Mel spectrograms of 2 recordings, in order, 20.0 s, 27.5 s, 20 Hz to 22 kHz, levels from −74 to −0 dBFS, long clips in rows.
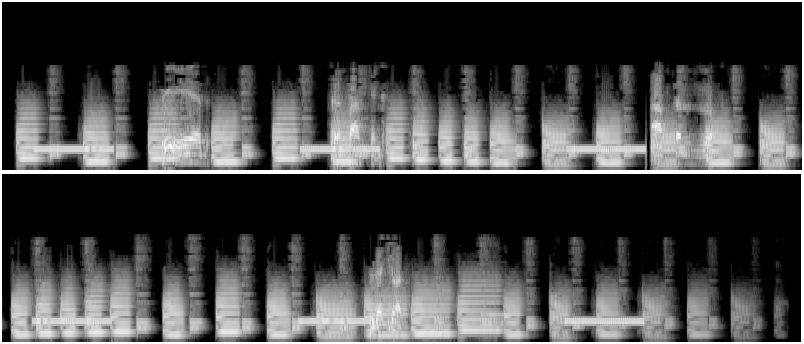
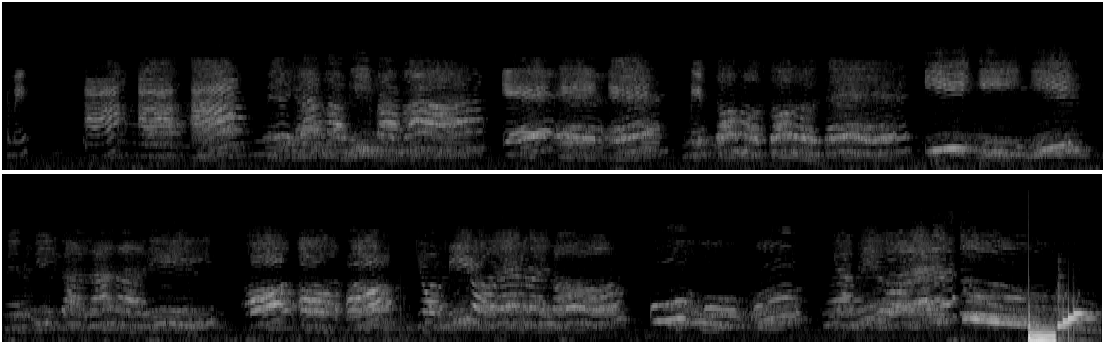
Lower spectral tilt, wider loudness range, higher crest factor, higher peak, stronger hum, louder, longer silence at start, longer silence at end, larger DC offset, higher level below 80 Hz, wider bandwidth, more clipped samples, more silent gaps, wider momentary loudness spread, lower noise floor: first, -9.5 dB/octave vs -5.5 dB/octave; second, 3 LU vs 6 LU; second, 12 dB vs 22 dB; first, 0 dBFS vs -12 dBFS; neither; first, -13 LUFS vs -36 LUFS; about the same, 0.15 s vs 0.05 s; first, 0.55 s vs 0 s; neither; second, -50 dBFS vs -40 dBFS; second, 5.8 kHz vs 9.8 kHz; neither; neither; second, 10 LU vs 14 LU; second, -41 dBFS vs -69 dBFS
